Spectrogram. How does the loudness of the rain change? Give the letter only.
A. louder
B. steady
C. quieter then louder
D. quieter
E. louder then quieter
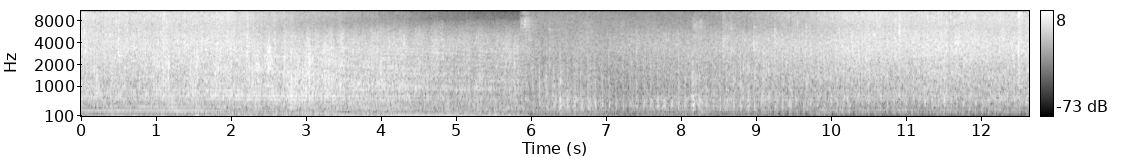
C.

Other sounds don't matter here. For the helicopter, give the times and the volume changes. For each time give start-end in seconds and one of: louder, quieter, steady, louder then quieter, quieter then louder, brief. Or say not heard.
0.0-12.6 quieter.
